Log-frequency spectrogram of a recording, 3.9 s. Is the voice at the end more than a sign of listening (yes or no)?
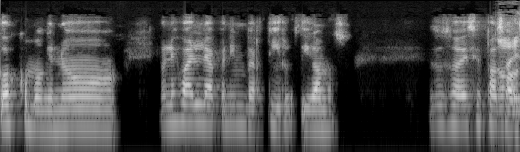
yes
